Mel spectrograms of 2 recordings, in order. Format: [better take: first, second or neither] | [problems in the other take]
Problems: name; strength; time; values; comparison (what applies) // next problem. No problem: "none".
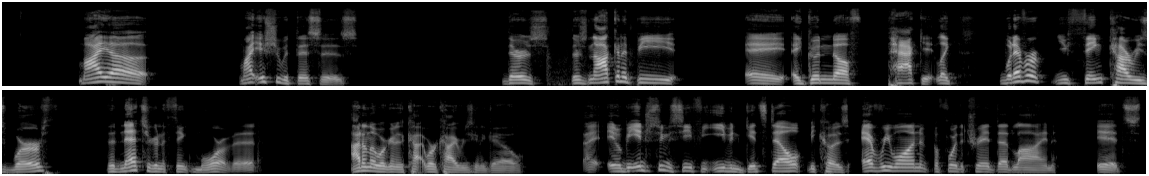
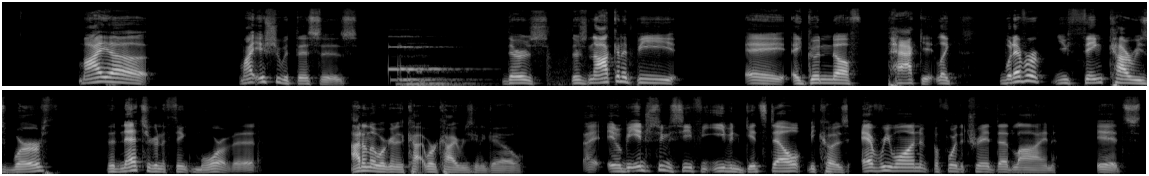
first | alarm; noticeable; at 4 s; peak 7 dB below the speech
